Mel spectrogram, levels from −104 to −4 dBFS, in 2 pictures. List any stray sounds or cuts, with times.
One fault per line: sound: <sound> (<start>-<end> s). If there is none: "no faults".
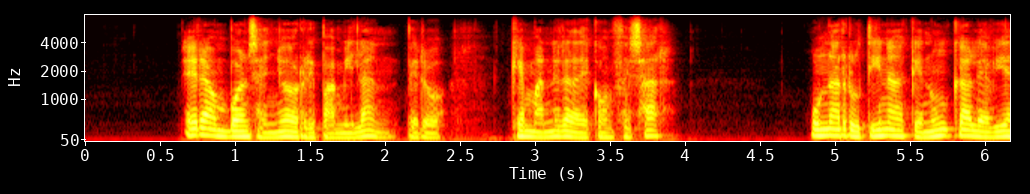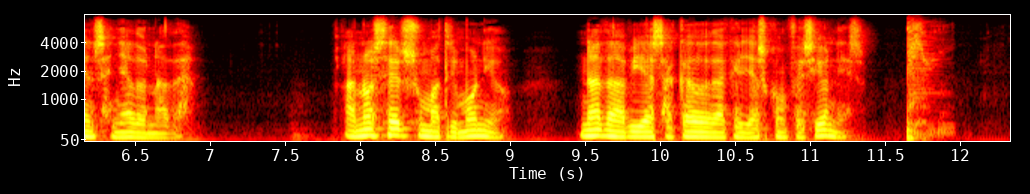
sound: thud (11.7-12.0 s)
